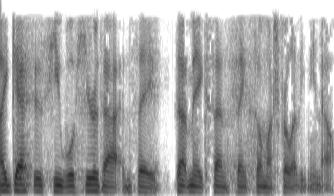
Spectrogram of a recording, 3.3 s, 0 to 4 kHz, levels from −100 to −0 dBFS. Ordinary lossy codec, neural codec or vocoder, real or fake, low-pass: AAC, 16 kbps; autoencoder, 48 kHz, 128 numbers a frame, DAC-VAE, trained on Japanese speech; fake; 3.6 kHz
